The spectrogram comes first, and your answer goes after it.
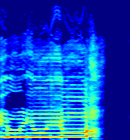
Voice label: yoyoyo C#5 D5 D#5; 赛马娘; 麦昆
